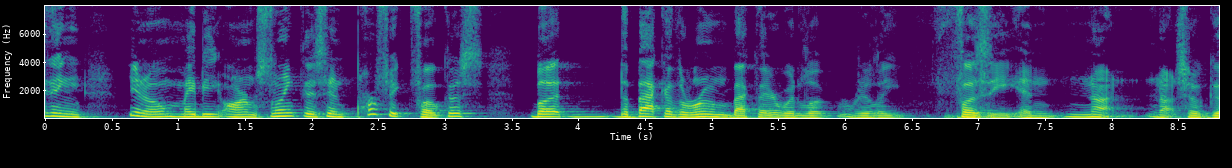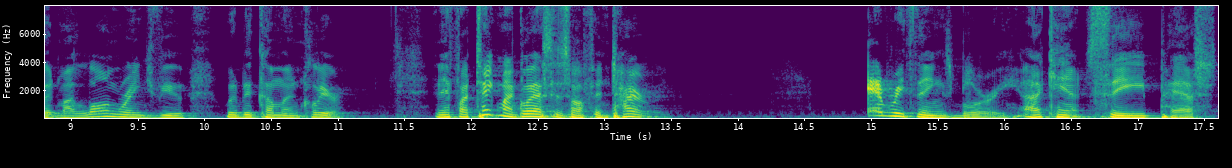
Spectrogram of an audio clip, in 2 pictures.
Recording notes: Recorded Sunday evening service at Reunion Hawaii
